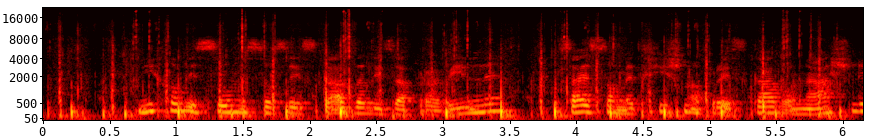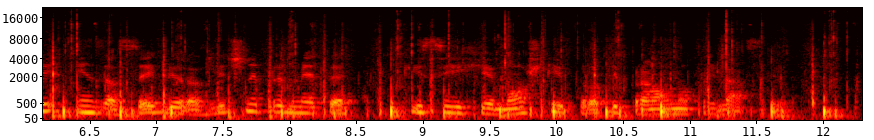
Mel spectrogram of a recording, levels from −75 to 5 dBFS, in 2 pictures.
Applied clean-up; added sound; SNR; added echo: none; Run; 1 dB; none.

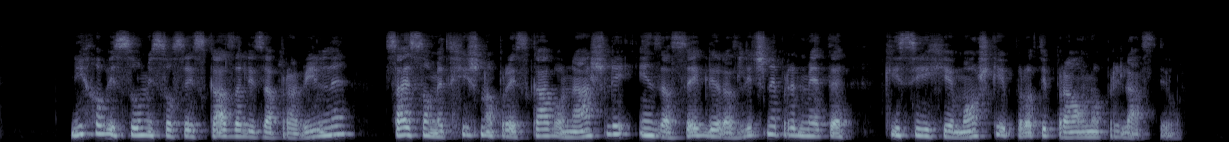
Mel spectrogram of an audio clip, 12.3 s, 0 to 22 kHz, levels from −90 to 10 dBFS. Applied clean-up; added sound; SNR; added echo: none; none; none; none.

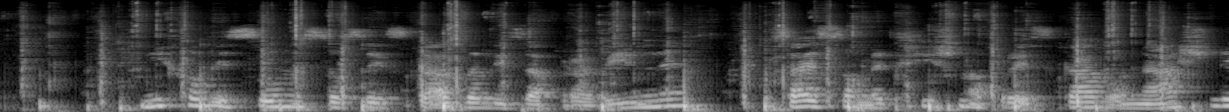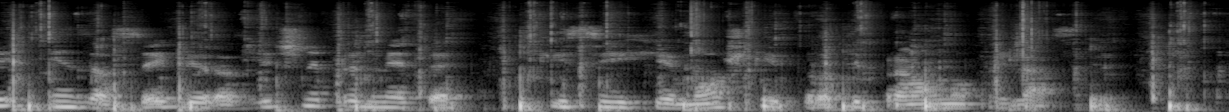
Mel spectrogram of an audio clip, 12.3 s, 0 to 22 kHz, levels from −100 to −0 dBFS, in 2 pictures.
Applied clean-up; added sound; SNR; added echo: classical method log-MMSE.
